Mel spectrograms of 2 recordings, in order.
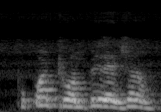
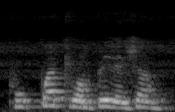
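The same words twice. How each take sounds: The two takes are said the same way.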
